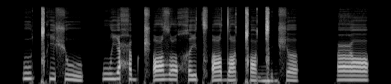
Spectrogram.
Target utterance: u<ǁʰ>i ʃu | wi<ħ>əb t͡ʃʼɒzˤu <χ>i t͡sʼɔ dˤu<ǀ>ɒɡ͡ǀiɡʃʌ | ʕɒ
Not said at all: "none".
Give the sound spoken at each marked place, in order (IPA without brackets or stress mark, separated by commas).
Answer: ǀʰ, ħ, χ, ǀ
